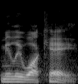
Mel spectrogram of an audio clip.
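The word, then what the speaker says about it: Milwaukee: not worthy yeah Allen actually it's pronounced milw which is Algonquin for the good land Ryan you know that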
